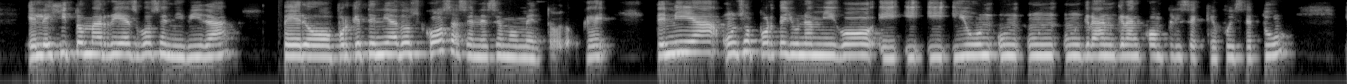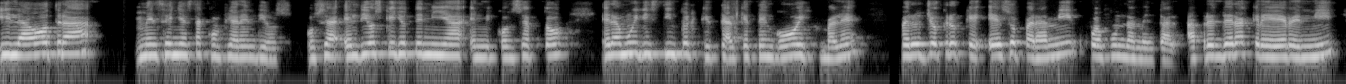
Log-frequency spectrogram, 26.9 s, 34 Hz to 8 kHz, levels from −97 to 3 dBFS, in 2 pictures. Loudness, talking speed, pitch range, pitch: -23 LUFS, 175 wpm, 205-240 Hz, 220 Hz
